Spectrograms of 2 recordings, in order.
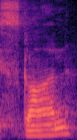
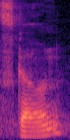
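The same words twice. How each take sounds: First: The word is said with the Scottish pronunciation. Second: The word is said with a non-Scottish pronunciation. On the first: "I say scone, because I use the Scottish pronunciation" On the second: "not scone"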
